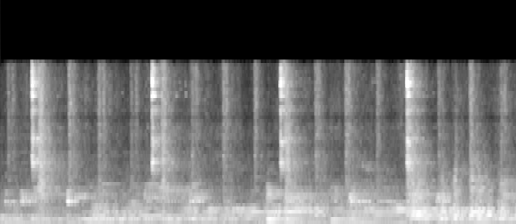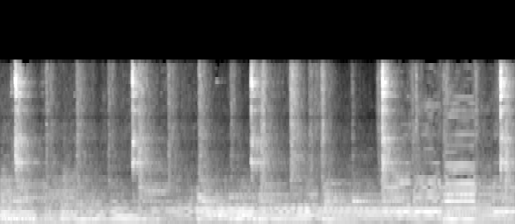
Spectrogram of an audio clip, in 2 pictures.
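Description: Jazz band playing, with trumpets, trombones and saxophones sounding together.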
